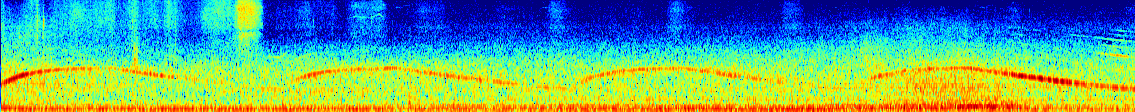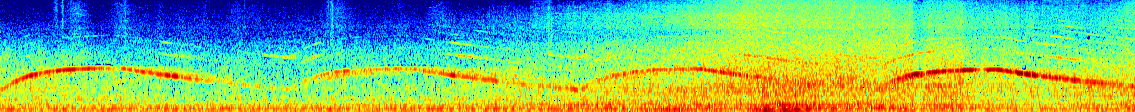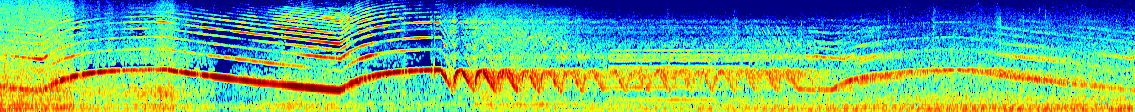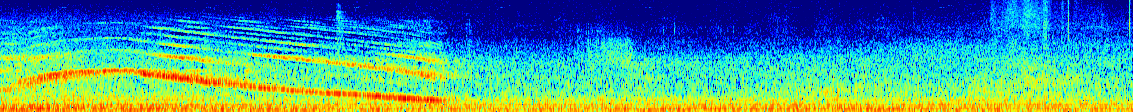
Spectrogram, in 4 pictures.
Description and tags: Ambulance Passing Wail And Yelp
This is a stereo recording of an Ambulance passing by. It starts with Wail, Yelp, then back to Wail again. Hope you like.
